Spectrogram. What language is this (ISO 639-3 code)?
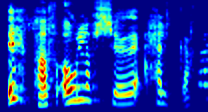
isl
